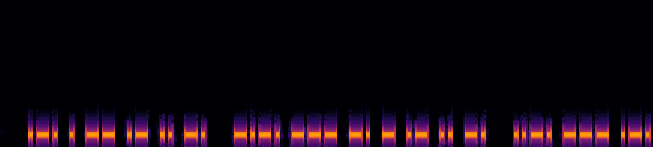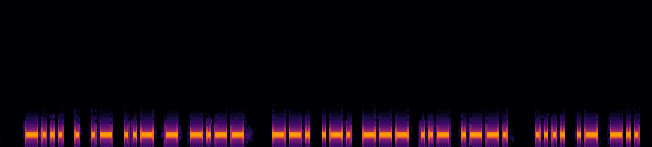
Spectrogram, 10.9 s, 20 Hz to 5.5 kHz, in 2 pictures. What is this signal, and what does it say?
Morse code, heard as a keyed tone, about 35 wpm, 500 Hz. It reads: REMAIN CONTAIN FOR BEAUTY GROUP HAD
